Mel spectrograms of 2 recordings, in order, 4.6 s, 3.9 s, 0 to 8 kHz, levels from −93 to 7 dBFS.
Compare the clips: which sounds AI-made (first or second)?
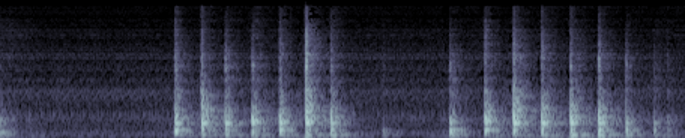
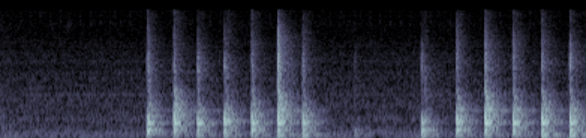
first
